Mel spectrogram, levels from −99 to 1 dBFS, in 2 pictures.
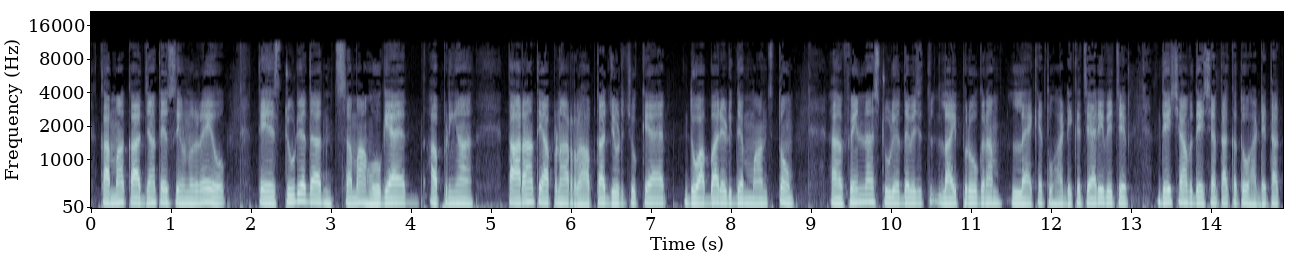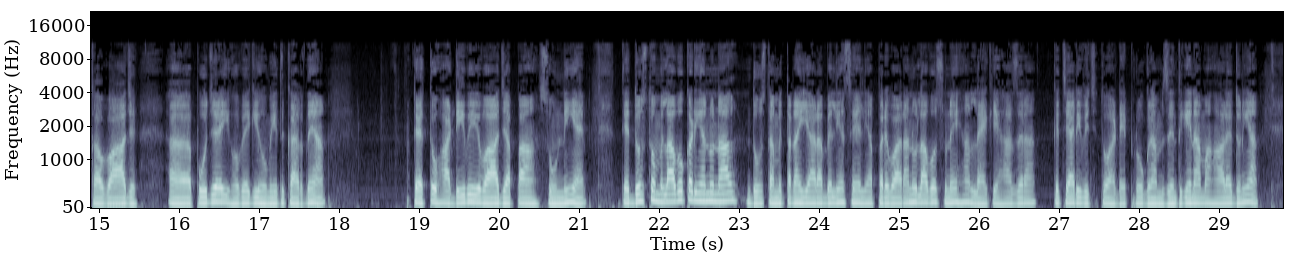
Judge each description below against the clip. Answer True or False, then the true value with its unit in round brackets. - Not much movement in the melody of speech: True (2.2 semitones)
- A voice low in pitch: True (125 Hz)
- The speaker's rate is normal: False (170 wpm)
